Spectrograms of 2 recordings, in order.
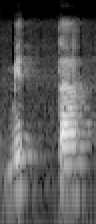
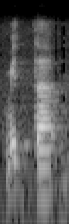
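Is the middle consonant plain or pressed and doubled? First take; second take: pressed; plain. First: The middle consonant is pressed and doubled. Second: The middle consonant is short without pressure. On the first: The speaker calls it right. "Jadi ada tekanannya" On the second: The speaker calls it wrong. "Jadi tidak hanya sekedar mita"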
